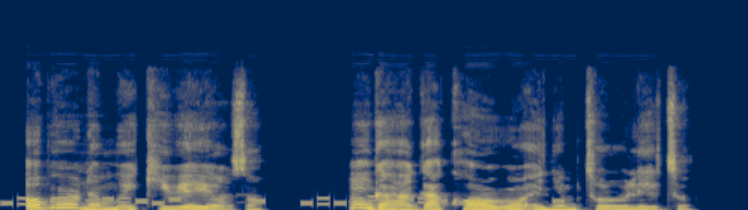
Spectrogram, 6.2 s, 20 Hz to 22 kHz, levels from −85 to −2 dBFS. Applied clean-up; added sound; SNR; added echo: neural mask model RNNoise.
